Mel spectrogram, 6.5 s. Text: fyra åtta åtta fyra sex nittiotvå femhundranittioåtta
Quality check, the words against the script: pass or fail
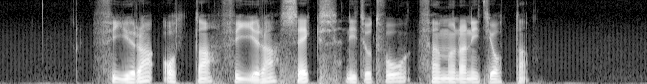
fail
